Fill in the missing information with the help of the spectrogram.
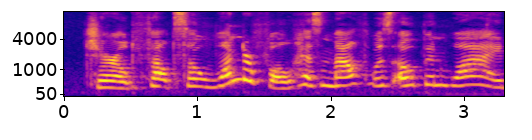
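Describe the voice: A woman speaks at a high pitch and a fairly slow pace with ordinary pitch variation.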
